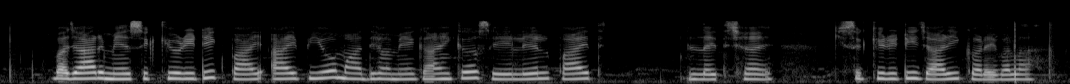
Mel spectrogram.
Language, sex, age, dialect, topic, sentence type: Maithili, female, 41-45, Bajjika, banking, statement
